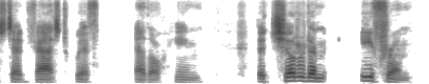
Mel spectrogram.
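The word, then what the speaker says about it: אֶפְרַיִם: The children Ephraim, in Hebrew that's pronounced Ephraim.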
